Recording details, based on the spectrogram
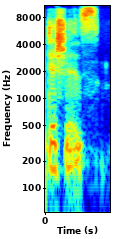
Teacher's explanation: inserts e after a sibilent before the plural suffix s as seen in dishes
